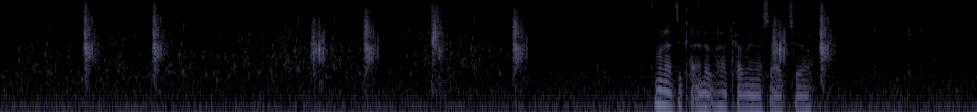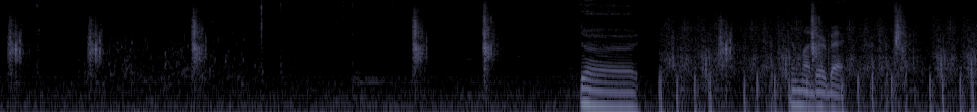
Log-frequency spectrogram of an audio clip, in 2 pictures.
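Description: Dirt blocks are placed with short, soft thuds again and again.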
